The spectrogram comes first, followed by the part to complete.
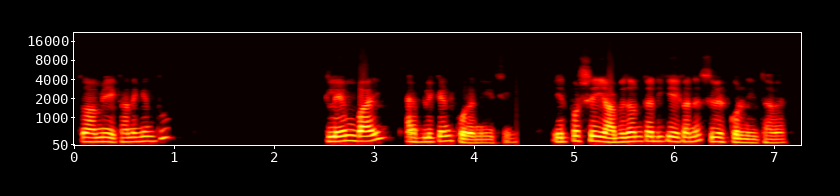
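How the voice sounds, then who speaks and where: A man talks viewers patiently through a screen tutorial in a slightly high voice. The recording is dry and a little dull. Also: no echo. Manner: patient, step-by-step explaining, addressing viewers as friends. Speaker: tutorial host. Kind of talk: screen-recorded how-to walkthrough.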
